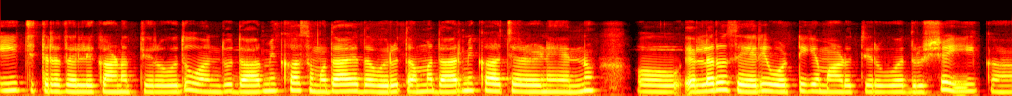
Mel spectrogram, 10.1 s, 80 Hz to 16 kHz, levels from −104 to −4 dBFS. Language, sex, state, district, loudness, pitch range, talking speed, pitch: Kannada, female, Karnataka, Shimoga, -18 LUFS, 205-225 Hz, 100 wpm, 210 Hz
